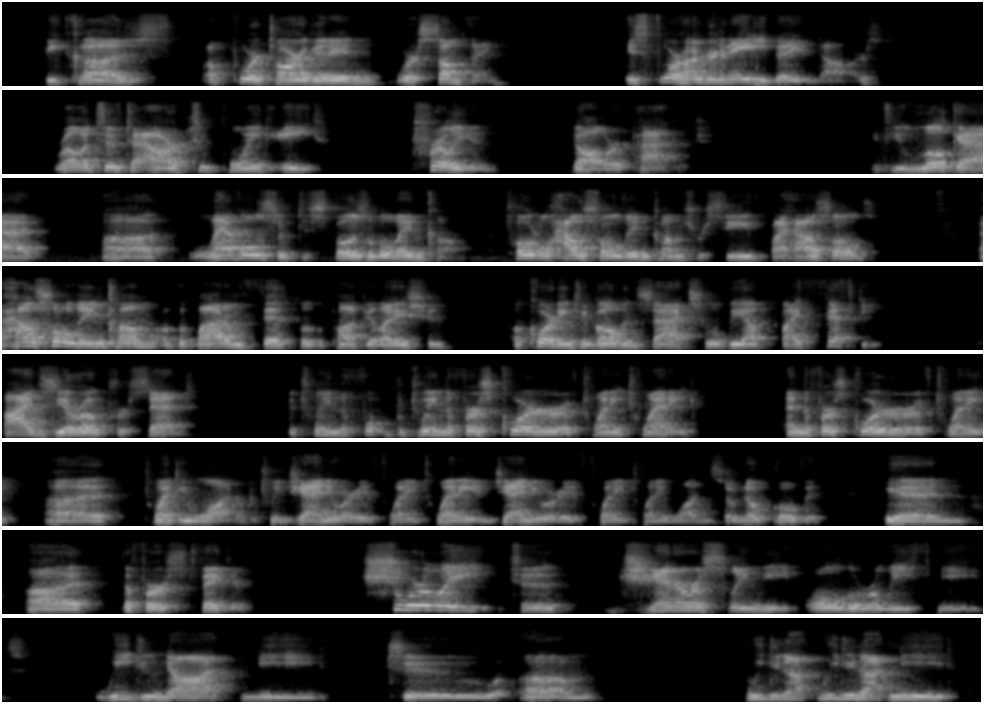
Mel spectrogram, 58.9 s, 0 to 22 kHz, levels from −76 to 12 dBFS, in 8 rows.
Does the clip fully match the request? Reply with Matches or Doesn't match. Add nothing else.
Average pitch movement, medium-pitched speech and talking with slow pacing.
Matches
